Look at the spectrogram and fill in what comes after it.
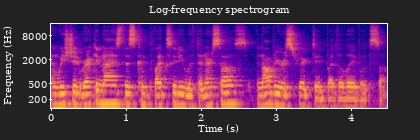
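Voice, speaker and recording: A man with an American accent talks at a fairly quick pace in a medium pitch. The room echo is audible. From Seattle, US Pacific Northwest. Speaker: student speaker. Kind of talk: prepared speech. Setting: virtual ceremony.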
